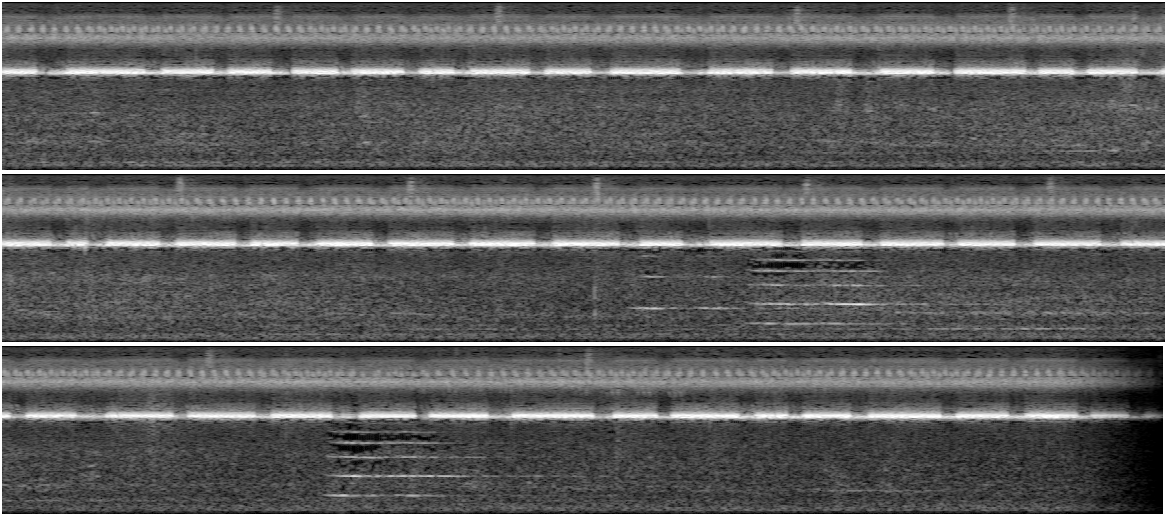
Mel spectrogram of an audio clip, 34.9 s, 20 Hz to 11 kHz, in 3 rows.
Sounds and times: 0.0s crickets 34.8s
0.6s distant dogs 2.1s
3.1s distant dogs 4.4s

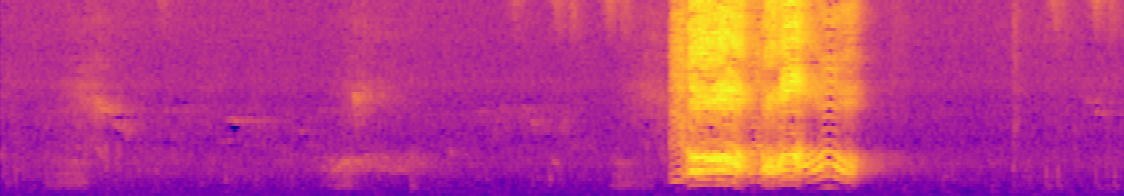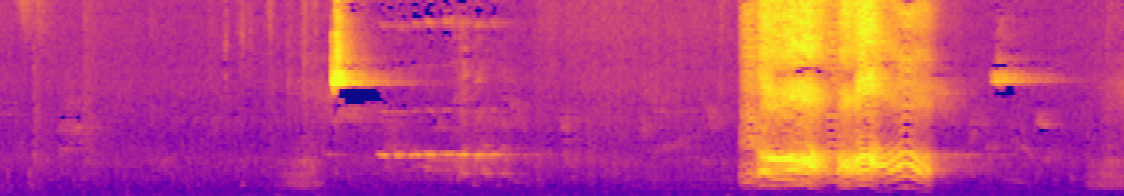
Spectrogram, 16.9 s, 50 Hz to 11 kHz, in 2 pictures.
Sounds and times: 10.5s Green Catbird 16.8s

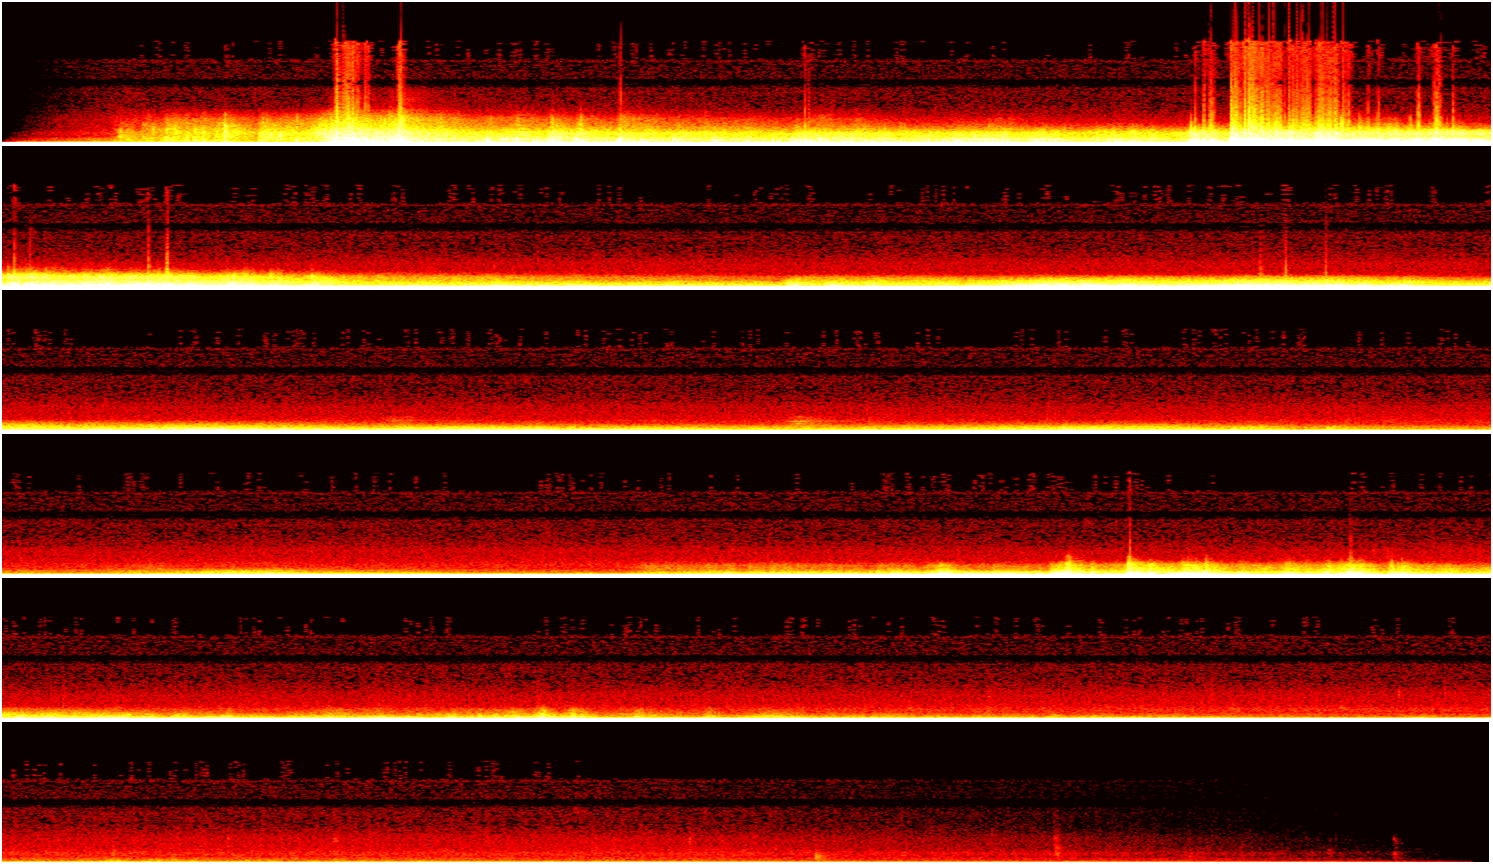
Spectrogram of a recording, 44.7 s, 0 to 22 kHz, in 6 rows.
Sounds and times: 0.5s close-lightning-thunder 22.2s
22.9s close-lightning-thunder 24.6s
25.5s close-lightning-thunder 36.0s

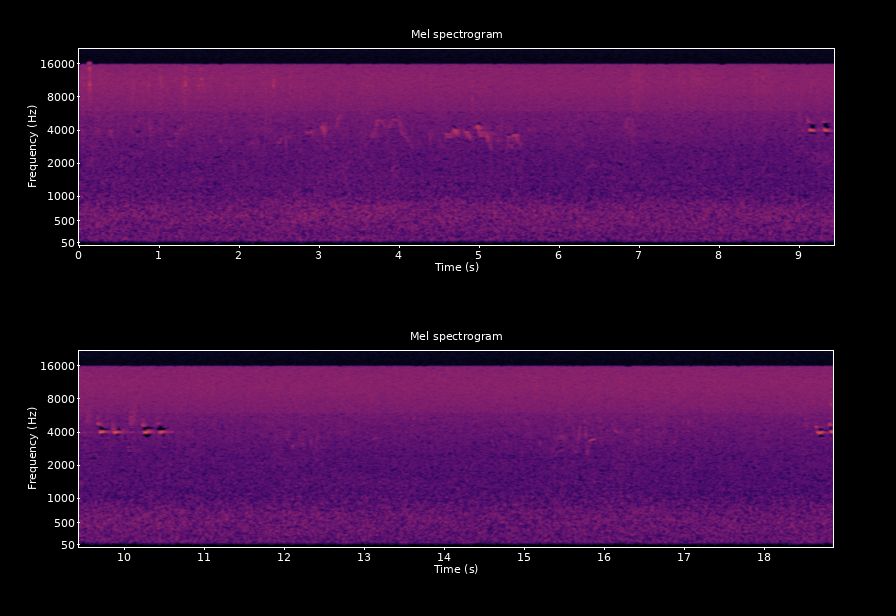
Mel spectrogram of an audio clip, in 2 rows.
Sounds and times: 0.0s wind on pine trees 18.8s

